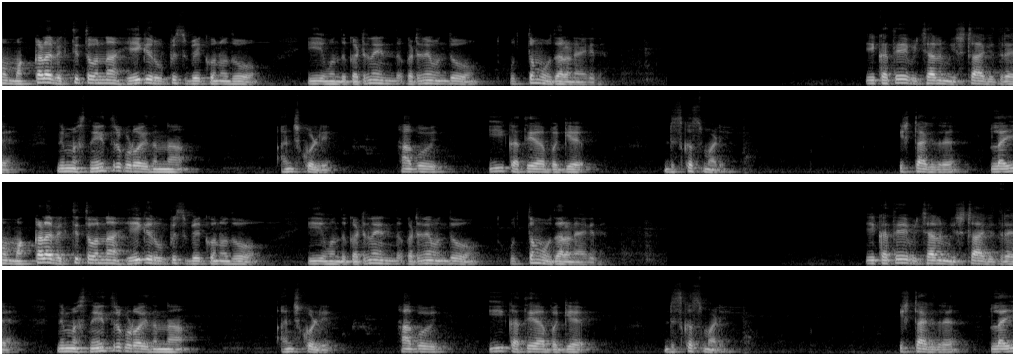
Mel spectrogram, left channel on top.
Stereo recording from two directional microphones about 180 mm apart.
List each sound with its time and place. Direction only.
0.0 s a man's voice: 30° left (ahead or behind)
8.6 s a man's voice: 30° left (ahead or behind)
19.0 s speech: 30° left (ahead or behind)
